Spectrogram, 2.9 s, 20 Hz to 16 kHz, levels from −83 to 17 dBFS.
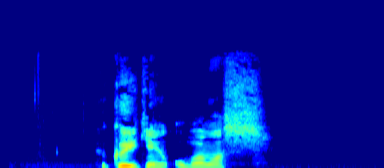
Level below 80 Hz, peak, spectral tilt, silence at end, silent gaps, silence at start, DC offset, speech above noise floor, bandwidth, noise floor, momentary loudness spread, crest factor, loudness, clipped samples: -82 dBFS; -6 dBFS; -5.5 dB/octave; 0.9 s; none; 0.8 s; under 0.1%; 56 dB; 10.5 kHz; -81 dBFS; 19 LU; 22 dB; -25 LUFS; under 0.1%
